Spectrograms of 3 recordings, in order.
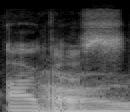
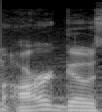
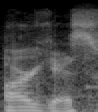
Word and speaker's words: Argos: why does the name Argos sound so familiar I mean if I pronounced it the wrong way I said it Argus which if you play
